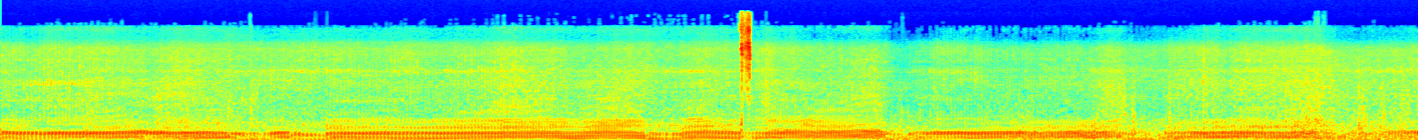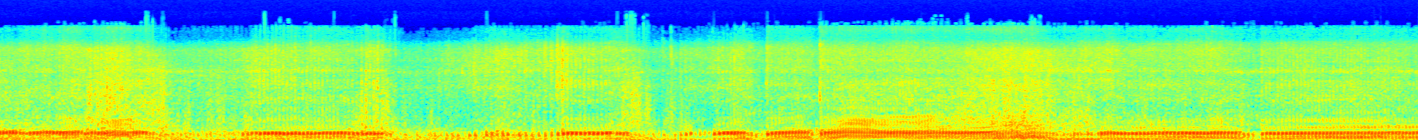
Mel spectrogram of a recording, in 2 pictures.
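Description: Dirt bike engine running under load, the throttle opening and closing every second or two as the bike picks its way along a rough trail. One sharp click stands out about seven seconds in.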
